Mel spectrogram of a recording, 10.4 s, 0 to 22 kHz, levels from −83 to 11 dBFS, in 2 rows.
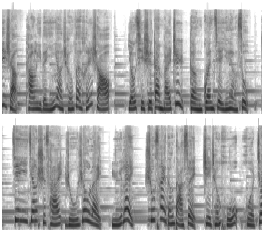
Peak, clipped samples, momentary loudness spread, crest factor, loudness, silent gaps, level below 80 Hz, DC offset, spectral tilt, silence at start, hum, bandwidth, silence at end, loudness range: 0 dBFS; under 0.1%; 5 LU; 12 dB; -12 LUFS; none; -50 dBFS; under 0.1%; -4.5 dB/octave; 0 s; none; 16.5 kHz; 0 s; 1 LU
